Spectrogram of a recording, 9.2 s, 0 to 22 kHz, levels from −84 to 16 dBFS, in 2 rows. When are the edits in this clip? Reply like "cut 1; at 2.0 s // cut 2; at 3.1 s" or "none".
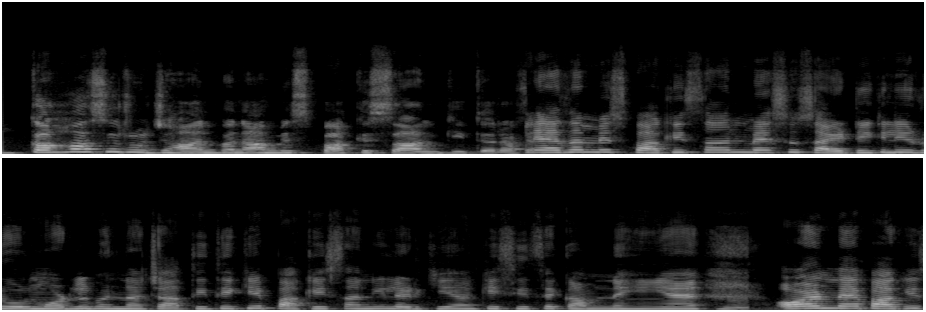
cut 1; at 2.6 s // cut 2; at 8.3 s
